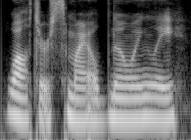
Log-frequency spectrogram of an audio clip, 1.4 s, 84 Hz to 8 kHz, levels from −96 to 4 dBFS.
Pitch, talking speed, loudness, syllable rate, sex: 165 Hz, 125 wpm, -19 LUFS, 5.3 syllables/s, female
